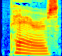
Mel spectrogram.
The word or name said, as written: Pears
